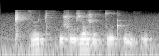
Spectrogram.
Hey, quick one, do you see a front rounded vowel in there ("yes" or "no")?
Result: yes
